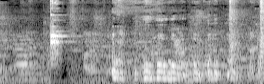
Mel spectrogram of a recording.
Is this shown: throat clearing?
no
